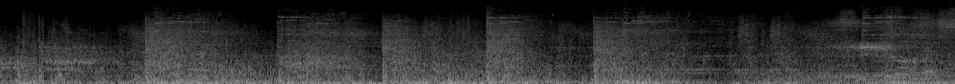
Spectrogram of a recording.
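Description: Fantasy game combat effects clash and crackle with magical bursts.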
